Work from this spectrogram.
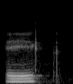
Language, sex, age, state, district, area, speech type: Hindi, male, 45-60, Rajasthan, Jodhpur, urban, read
